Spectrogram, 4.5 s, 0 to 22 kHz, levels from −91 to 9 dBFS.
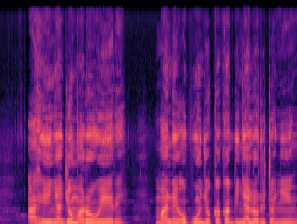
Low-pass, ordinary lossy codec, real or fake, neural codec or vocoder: none; none; fake; vocoder, 44.1 kHz, 128 mel bands every 512 samples, BigVGAN v2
